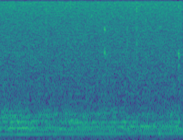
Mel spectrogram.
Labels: {"label": "anthrophony, boat engine", "recorder": "HydroMoth"}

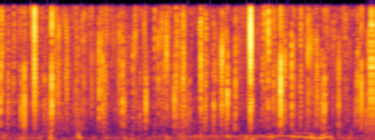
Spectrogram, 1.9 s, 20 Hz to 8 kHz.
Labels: {"label": "biophony, cascading saw", "recorder": "SoundTrap 600 or HydroMoth"}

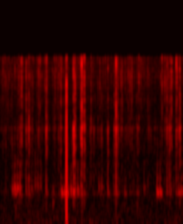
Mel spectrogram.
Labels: {"label": "ambient", "recorder": "HydroMoth"}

